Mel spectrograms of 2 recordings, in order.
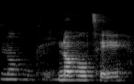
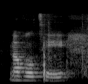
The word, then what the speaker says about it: Noveltea: I think it's Noveltea. Noveltea.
